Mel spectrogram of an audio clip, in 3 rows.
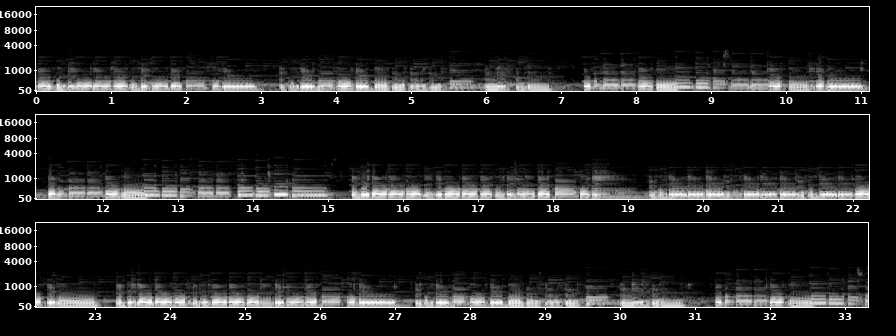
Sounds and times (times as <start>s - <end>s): Bass guitar: 0.0s - 33.3s.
